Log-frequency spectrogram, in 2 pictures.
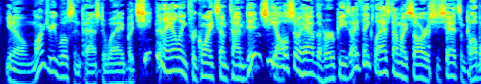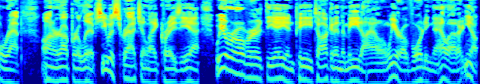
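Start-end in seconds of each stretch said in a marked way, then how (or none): none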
